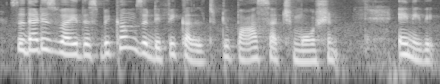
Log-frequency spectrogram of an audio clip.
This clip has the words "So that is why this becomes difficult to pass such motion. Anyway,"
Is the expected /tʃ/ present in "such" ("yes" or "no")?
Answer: yes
